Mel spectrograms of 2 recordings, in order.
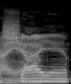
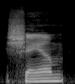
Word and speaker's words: Shyam: And then I tell them like, I learned over time, the Y is silent. That's all I say. And people just call me Sham. And I like that. But the real authentic way is Shyam.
